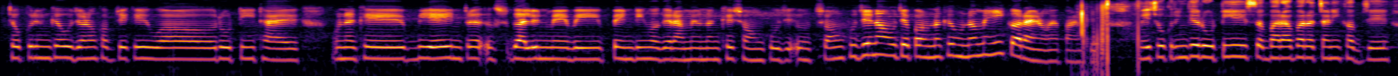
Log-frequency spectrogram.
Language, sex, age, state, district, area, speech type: Sindhi, female, 30-45, Gujarat, Surat, urban, spontaneous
